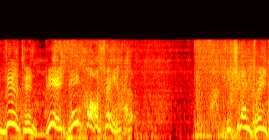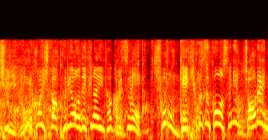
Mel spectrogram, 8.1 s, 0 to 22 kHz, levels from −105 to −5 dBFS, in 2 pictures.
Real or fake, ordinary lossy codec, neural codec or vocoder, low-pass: fake; none; codec, 16 kHz, 4.8 kbps, FACodec; none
